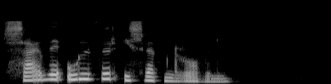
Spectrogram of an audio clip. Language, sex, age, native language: Icelandic, female, 40-49, Icelandic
